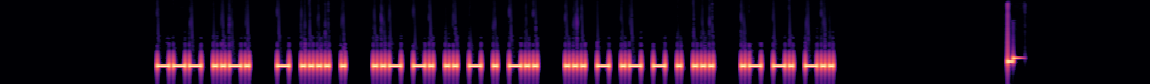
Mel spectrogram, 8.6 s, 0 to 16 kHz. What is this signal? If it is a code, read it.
Morse code, heard as a keyed tone, about 40 wpm, 700 Hz. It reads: OF THE UNITED STATES AND
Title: Sets of 5 Words 40wpm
